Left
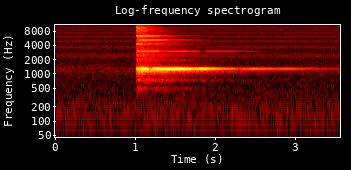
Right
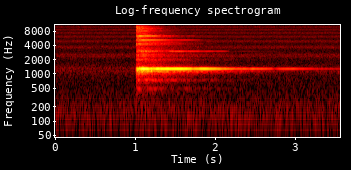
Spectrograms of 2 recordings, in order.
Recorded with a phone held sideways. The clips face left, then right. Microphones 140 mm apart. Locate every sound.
1.0 s a bell: 35° right (ahead or behind), 3 m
